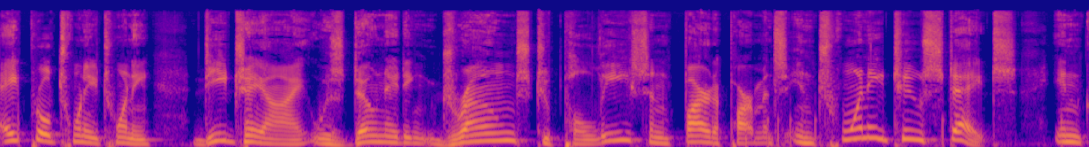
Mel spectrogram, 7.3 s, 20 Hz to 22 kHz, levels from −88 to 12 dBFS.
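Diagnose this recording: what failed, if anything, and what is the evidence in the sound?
Something in the capture chain began injecting short pulses partway through. This is likely electrical interference in the analogue wiring or a faulty connection or power supply. Right after "to police and fire", from 4.75 s to 7.09 s, a train of clicks rides over the speech: around seven similar pops at roughly three per second, unevenly spaced, peaking about 5 dB above the speech itself. They sound like ticking laid on top and persist through pauses.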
